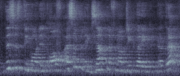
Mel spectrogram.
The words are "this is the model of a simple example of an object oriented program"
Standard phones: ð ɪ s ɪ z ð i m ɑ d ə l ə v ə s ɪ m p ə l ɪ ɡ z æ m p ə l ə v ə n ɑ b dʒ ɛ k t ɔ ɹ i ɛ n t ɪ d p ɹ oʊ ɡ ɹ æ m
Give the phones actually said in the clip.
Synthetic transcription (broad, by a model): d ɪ s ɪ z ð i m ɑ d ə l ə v ə s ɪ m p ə l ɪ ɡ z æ m p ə l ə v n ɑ dʒ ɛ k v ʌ ɹ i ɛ t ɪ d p ɹ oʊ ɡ ɹ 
